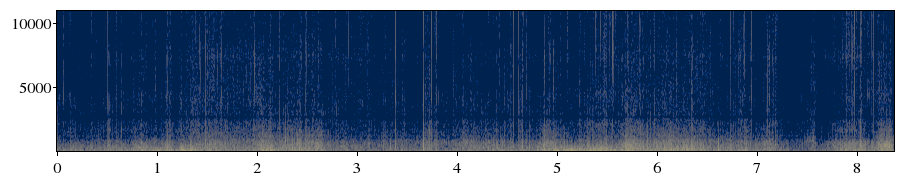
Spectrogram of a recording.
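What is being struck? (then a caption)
Foam microphone windscreen. Long red nails scratch and rub a small blue foam windscreen ball on a recorder's microphone capsule. The result is a dense, close-up rumbling rustle, heavy in the low end, with crackly scratches that swell and fade in uneven waves.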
